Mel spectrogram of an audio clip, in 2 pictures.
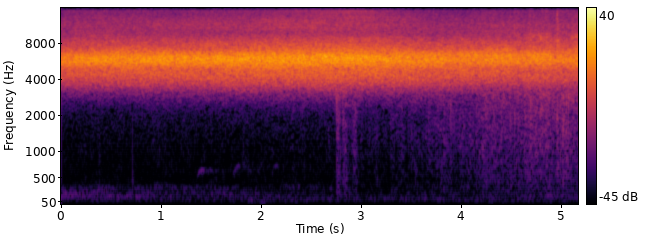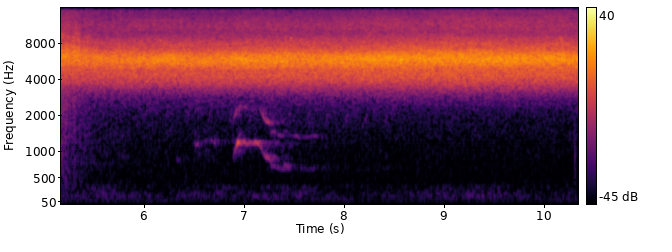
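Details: High continuous cicada buzz recorded in 2021, with a brief rustle or knock, a soft bird note early on and a short rising whistled bird call near seven seconds.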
